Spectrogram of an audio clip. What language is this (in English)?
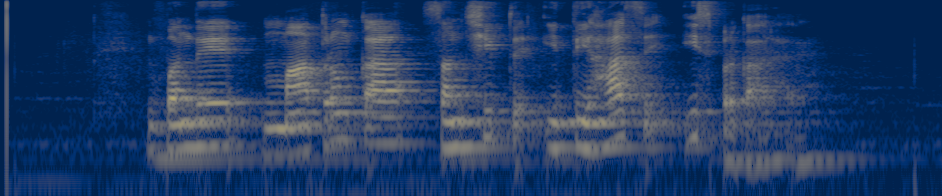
Hindi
